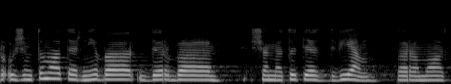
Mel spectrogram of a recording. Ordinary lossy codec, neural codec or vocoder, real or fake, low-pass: AAC, 48 kbps; none; real; 5.4 kHz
